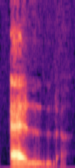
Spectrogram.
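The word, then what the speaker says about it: elle: it's repeat okay and The Feminine form it's l repeat L okay and then first person of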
